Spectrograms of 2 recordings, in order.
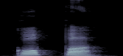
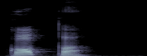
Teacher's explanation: copa com o fechado ou copa com o aberto não são interpretadas como distintas os fones o e o não são dois fonemas distintos em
